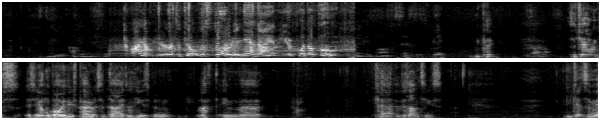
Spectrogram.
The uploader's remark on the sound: Apology for some poor sound of this one we were having microphone problems.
